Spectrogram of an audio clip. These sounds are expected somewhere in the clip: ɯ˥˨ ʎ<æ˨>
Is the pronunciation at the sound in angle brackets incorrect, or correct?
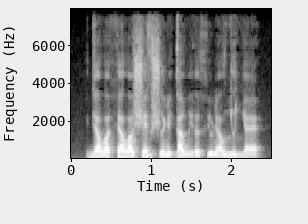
correct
